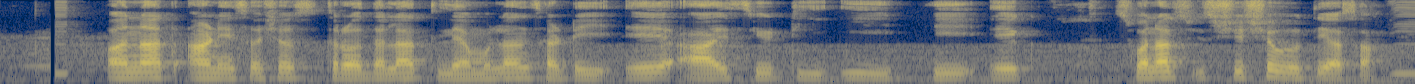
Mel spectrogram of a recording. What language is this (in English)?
Marathi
